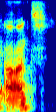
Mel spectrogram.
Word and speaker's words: aunt: riri is probably easier don't say aunt no i say ant it is it is a wherever you're from noah they say aunt yeah it's like it's so mixed though i don't even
